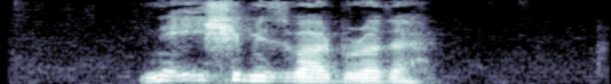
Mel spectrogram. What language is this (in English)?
Turkish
